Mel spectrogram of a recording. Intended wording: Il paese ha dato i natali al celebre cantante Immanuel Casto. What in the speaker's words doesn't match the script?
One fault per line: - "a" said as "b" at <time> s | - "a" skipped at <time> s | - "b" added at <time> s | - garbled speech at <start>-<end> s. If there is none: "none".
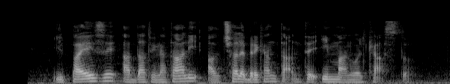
none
